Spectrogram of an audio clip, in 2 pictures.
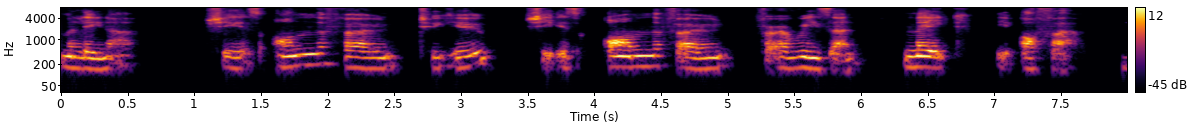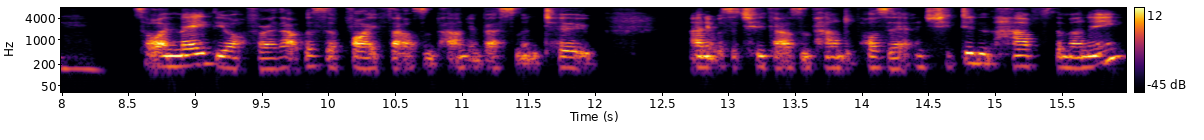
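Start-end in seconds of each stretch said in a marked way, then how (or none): none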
